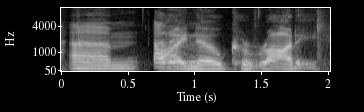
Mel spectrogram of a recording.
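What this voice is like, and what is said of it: Imitates another person's voice. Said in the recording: “That was a very impressive Keanu impression. ... his Keanu impression”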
